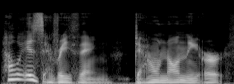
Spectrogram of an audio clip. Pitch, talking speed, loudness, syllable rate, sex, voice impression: 110 Hz, 180 wpm, -19 LUFS, 4.6 syllables/s, male, masculine, adult-like, tensed, powerful, bright, clear, fluent, intellectual, calm, friendly, reassuring, lively, kind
